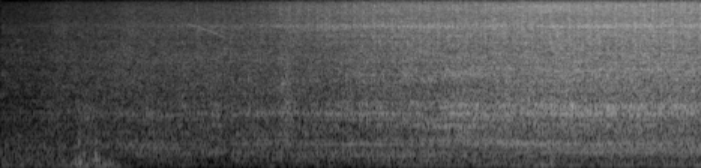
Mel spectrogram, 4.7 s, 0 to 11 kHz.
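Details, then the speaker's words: 2002 Chevy Avalanche 1500 5.3L V8, warmed-up idle: a steady quick tick of about three to four a second on the right side, diesel-like and worsening over a year. Knock source unclear; the owner likens it to an F-150 cam phaser. "[Music] got a pretty good knock I don't know whatever that is if you guys know what that noise is it's warmed warmed up"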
